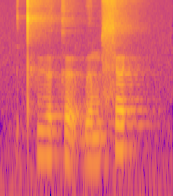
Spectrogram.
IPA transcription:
t̪ʰ ɨ˧ ə̯ k ə̰ː˧˨ ɓ ə˨˦ m s ə˦˥ t̚

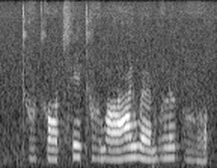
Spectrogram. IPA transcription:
kʰ ɑ̤ kʰ ɔ t͡sʰ e kʰ ɑ̤ w ɑ ʕ ɪ w œ m ɔ̤ l ɵ k ɔ̤

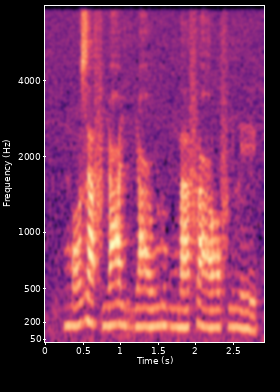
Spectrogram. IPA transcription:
m ɔ z a f i ʕ i r i ʕ u l u ŋ͡m a f ə ʕ ɔ f i l e

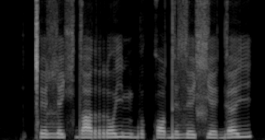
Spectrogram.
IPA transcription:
ǀ ɪ ɮ e ç d a r o j m b ʊ k ɔ d ɪ z ɪ ɕ e ɡ ɛ j

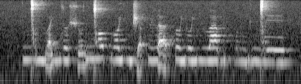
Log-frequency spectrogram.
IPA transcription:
ŋ͡ǀ ə m b a̰ j n z o ʃ o̰ ŋ͡ǀ ɔ b ɔ j n d͡ʒ a̰ f y l a̰ θ o j o j i β a b u b ɔ ŋ ɡ ø ŋ͡ǀ e

